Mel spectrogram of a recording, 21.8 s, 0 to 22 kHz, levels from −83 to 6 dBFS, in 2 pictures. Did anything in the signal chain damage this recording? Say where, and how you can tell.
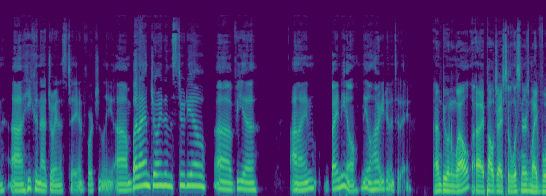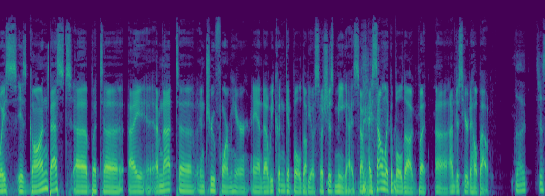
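Yes. The damage sits in the codec stage, as damaged data in a compressed stream. Four short glitches break the speech at 5.90–5.95 s, 11.85–11.90 s after "voice is", 17.00–17.07 s between "uh we couldn't get" and "so it's just me", and 21.18–21.23 s. Each lasts about 50 to 70 ms. Corrupted bytes make the decoder misread those frames. It loses sync and hunts for the next frame header, which produces the glitch.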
